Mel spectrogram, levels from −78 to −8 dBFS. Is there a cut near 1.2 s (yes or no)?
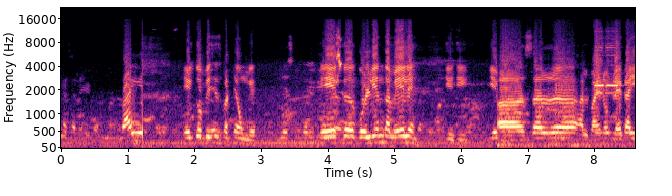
yes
